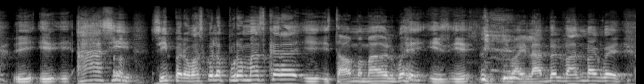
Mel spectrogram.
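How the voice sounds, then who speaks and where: With hardly any pauses, a man speaks at a moderate pace in a fairly high voice with lively intonation. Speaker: podcast host. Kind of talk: casual chat. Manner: animated.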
